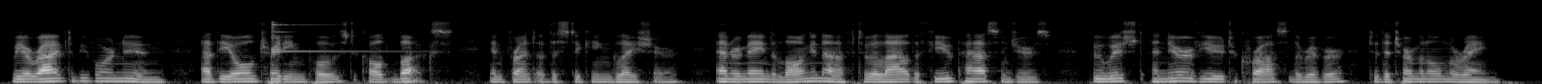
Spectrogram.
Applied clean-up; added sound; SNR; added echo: none; Marimba, xylophone; 15 dB; reverberation time 0.4 s.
